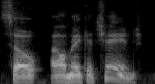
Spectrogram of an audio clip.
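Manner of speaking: normal talking voice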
